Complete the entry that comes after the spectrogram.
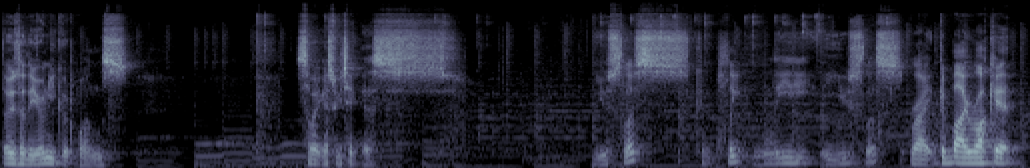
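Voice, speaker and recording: A man's voice: medium pitch, slow, gravelly, long pauses, dark tone, faint music behind. A man giving casual, chatty live game commentary, thinking aloud and correcting himself with mild exasperation. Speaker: game streamer.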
